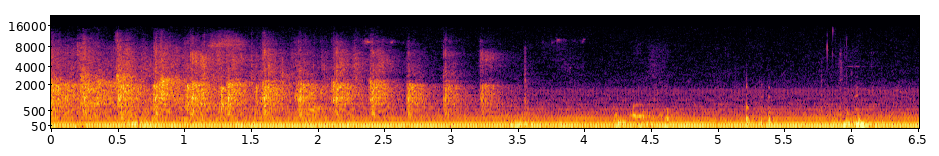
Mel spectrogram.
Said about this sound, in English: A big round of applause in welcoming Ms.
